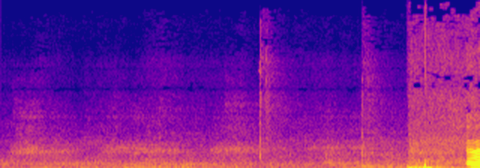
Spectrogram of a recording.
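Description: Faint background music, then about three and a half seconds in a sudden loud rush of wind buffeting the microphone.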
